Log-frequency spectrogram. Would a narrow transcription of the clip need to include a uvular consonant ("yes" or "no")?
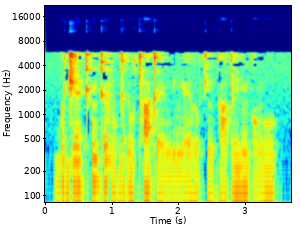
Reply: no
